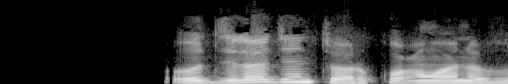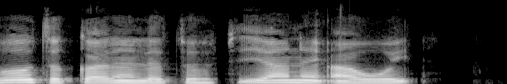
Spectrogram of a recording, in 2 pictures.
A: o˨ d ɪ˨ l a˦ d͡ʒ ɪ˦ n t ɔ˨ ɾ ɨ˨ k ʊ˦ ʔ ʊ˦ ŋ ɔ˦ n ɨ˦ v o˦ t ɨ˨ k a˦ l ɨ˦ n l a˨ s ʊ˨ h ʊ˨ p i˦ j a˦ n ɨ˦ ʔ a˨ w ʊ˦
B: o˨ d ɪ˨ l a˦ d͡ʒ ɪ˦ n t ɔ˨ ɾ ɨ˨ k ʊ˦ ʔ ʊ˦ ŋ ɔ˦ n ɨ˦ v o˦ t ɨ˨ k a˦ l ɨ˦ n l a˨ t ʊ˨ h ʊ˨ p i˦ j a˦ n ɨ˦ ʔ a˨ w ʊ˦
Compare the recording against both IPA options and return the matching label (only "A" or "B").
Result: B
